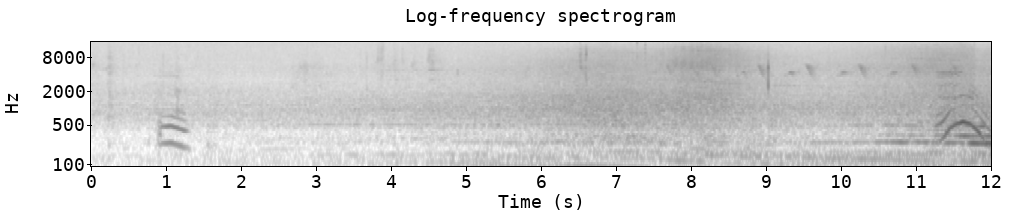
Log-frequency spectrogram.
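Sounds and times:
low motor rumble: 0:10.0 - 0:12.0.

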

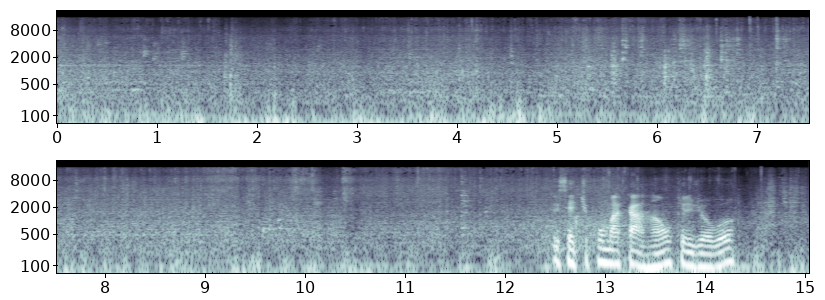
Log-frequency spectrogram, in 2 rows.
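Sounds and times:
gas burner rumbling: 0:00.0 - 0:15.0
metal spatula scraping wok: 0:05.3 - 0:07.9.

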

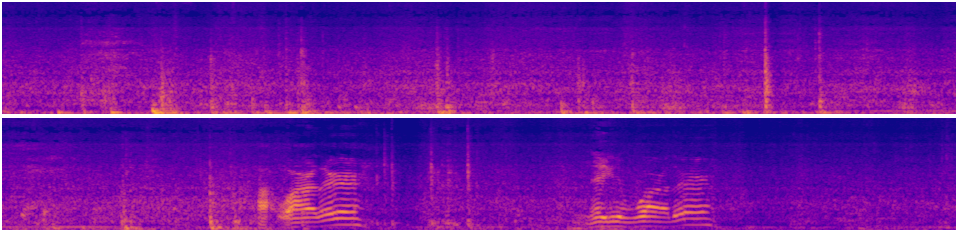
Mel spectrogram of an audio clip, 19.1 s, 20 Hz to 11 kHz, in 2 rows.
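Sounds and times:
wind rumble on microphone: 0:00.0 - 0:19.0
handling knocks and clicks: 0:13.2 - 0:14.4.

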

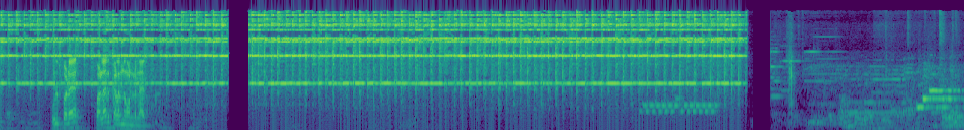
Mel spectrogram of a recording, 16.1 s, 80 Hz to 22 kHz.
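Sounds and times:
hand bell ringing rapidly: 0:00.0 - 0:12.5.

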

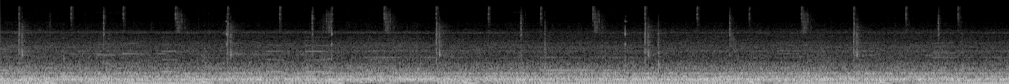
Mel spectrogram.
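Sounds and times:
low rumble of aircraft engines: 0:00.0 - 0:10.0.

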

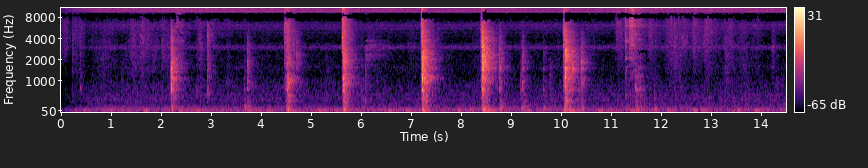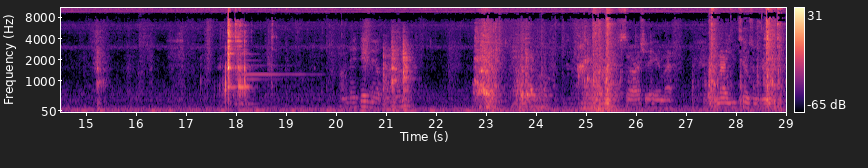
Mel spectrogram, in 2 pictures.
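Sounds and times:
low steady hum: 0:00.0 - 0:29.0
kitchen knocks and bangs: 0:07.2 - 0:07.6, 0:08.4 - 0:09.4, 0:10.0 - 0:10.6, 0:17.7 - 0:19.0.

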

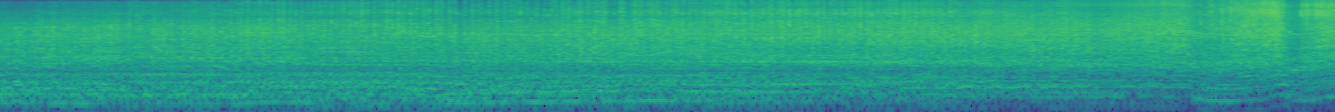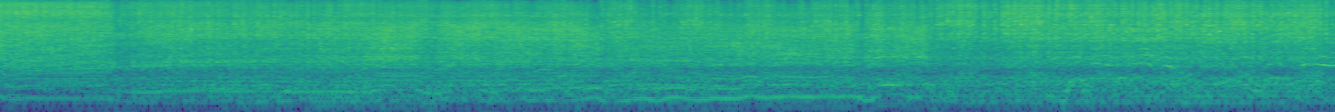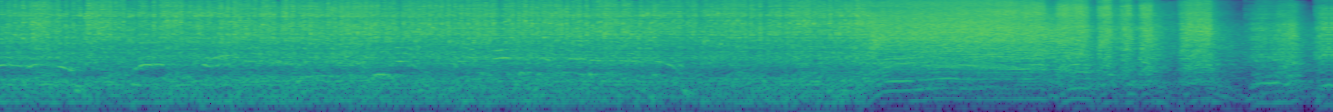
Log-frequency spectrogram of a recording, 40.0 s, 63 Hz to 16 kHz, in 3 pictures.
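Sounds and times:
large truck engine revving: 0:00.0 - 0:40.0.

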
